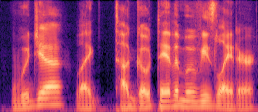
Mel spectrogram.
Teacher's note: would you becomes would ya, to is like ta, and the like disappears before movies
